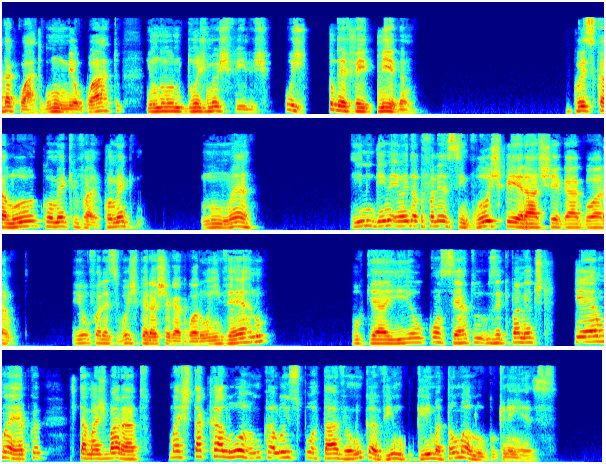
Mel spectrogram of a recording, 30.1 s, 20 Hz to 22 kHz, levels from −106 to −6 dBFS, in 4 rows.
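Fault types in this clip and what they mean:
MP2 compression: The speech sounds as if it has likely passed through an MPEG Layer II encoder running short of bits, at a rate that points to roughly 80 kbps. Starved of bits, the coder drops upper sub-bands and coarsely quantises the rest, so the top end is dulled and flickers, and a granular, gurgling roughness sits on the speech throughout the clip. The damage is plainly audible.
DAB burbling: Bit errors from weak reception have slipped past error correction into the MP2 data, corrupting samples so single sub-bands get short blips of noise, and where scale factors are hit, sub-bands leap in level for up to a frame. In this clip that gives bursts of burbling over the speech at 0.96, 9.03, 13.65, 16.44, 22.72 and 26.98 s. Most are brief, but the one from 26.98 to 27.81 s is longest.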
